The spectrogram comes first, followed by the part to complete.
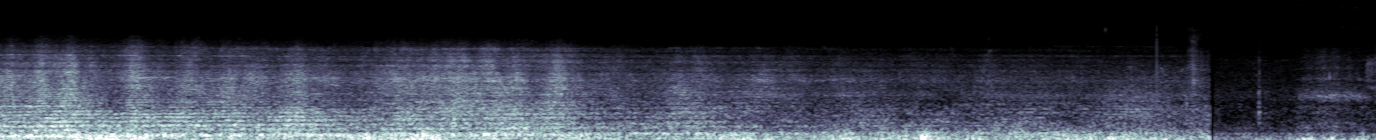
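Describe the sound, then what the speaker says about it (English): A Caribbean Airlines passenger plane passes overhead while landing at Ogle, its engine roar loud and steady throughout before easing off near the end, with no talk over it. "Let's see one of the Caribbean Airlines flights up ahead"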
